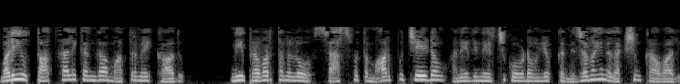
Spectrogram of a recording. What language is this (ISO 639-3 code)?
tel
